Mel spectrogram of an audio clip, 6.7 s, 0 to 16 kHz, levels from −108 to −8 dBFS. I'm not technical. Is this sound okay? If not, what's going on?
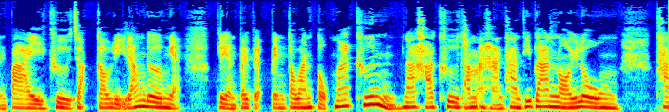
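Yes, this one's fine; nothing in the recording sounds broken or out of place, so there's nothing to worry about.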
